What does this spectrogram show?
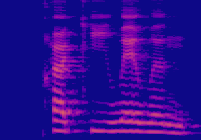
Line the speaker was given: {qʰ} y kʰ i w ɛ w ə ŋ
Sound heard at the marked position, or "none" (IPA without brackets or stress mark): qʰ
